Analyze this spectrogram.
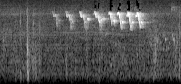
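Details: Booted racket-tail, subspecies discifer, uttering an accelerating run of high, sharp, downslurred chips, about eight in under two seconds, growing louder toward the end, with a few faint clicks before.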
